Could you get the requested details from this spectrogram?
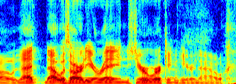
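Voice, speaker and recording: A man's put-on character voice, fairly low in pitch, at a moderate pace with ordinary pitch variation. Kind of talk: barked military orders. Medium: actual play. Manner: curt, domineering.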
